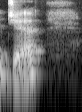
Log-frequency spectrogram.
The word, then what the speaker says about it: GIF: seems funny that I would call it a jiff and but the person who actually developed the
